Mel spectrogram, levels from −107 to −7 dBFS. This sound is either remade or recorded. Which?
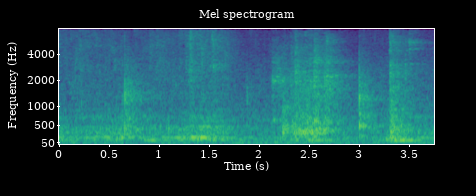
remade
